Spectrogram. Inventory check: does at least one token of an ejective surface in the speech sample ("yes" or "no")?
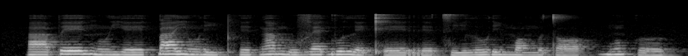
yes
